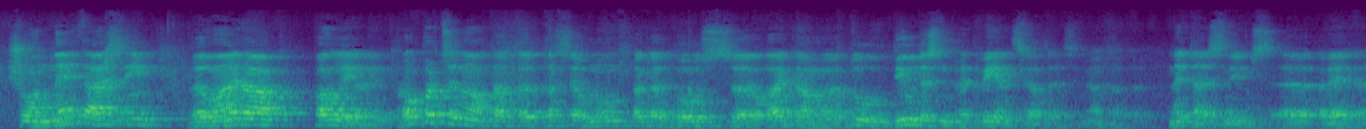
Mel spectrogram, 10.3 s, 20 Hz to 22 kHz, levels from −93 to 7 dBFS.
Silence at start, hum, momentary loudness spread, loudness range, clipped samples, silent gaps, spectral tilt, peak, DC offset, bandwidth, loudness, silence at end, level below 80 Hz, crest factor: 0 s; none; 12 LU; 7 LU; under 0.1%; none; -4.5 dB/octave; -8 dBFS; under 0.1%; 15.5 kHz; -27 LUFS; 0 s; -62 dBFS; 18 dB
